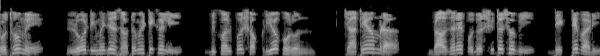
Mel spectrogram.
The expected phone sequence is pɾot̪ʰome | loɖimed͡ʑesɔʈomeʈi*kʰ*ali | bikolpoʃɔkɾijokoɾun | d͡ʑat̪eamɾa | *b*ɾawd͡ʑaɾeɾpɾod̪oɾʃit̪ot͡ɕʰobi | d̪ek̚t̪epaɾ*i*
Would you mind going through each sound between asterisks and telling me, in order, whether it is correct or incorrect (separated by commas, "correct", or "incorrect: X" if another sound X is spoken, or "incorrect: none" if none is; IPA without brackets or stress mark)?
incorrect: k, correct, correct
